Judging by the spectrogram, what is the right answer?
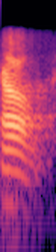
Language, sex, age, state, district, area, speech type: Bodo, male, 60+, Assam, Chirang, rural, conversation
